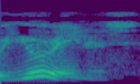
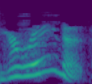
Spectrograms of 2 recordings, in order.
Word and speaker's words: Uranus: came out here they one planet in particular was pronounced another way for politically correctness and I had no idea that my teacher was saying it wrong according to everyone I'll let you guess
